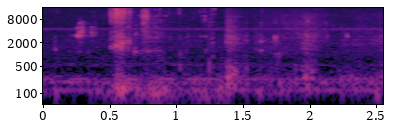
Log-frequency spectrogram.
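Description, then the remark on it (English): A crisp bite into a crunchy shortbread candy bar with a shortbread cookie bottom, a layer of caramel and milk chocolate, followed by a few more brittle crunches and chewing sounds with no talking. “It's got good crunch. That's good. I like that crunch in there, because it's got like the shortbread cookie on the bottom.”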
